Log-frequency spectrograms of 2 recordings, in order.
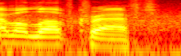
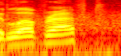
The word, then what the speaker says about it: Loveraft: watching this nean Sky Lovecraft oh oh love raft love raft sorry love raft is supposed to be love raft have we been pronouncing wrong the whole time I think so I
